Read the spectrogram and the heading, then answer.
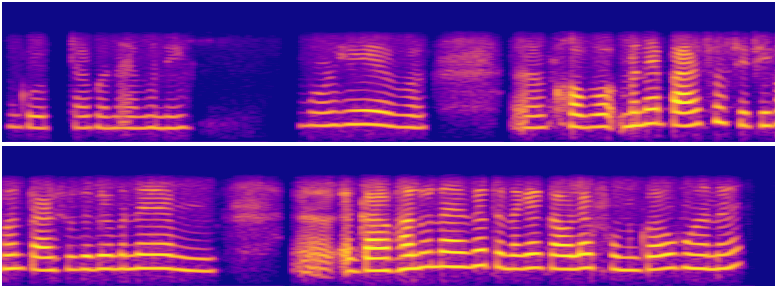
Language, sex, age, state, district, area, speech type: Assamese, female, 18-30, Assam, Lakhimpur, rural, conversation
